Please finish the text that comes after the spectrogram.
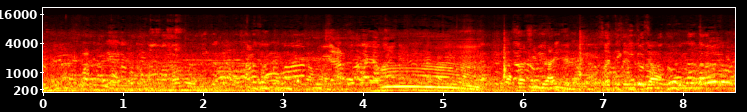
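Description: Cattle at a bull livestock market, a single low moo rising out of busy crowd chatter midway, with people talking and bargaining close by throughout.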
